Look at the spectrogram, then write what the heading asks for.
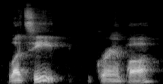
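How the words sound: There is a brief pause before Grandpa.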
